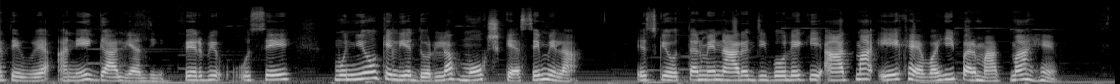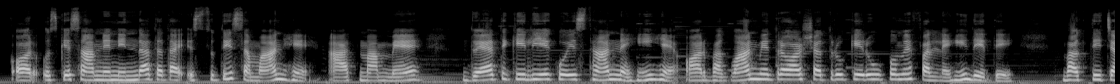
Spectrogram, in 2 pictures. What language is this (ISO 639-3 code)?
hin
